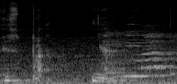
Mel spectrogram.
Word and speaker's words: España: Entonces ahí yo tengo una palabra que no es aguda, es grave, porque se acentúa en la penúltima sílaba. En este caso España.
